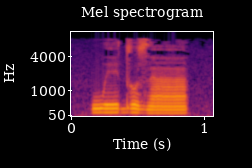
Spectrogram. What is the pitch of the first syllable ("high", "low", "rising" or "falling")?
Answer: high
